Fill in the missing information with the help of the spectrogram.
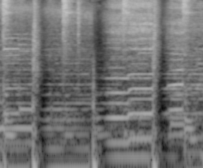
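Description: Background music with a steady beat: a low drum stroke a little under twice a second over a bass line and a melody.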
